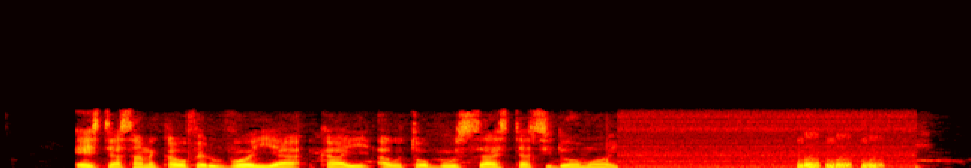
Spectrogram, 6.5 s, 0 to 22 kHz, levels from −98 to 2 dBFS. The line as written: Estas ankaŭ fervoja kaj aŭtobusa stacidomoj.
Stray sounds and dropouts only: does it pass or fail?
fail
